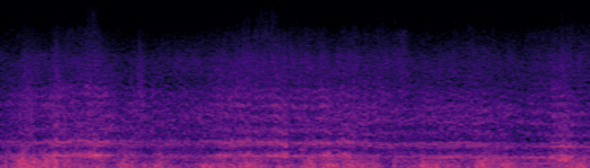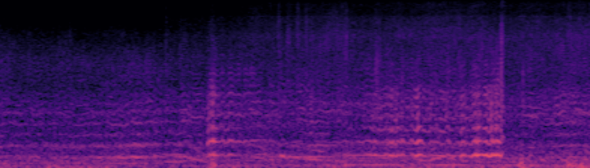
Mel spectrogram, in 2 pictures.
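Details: Continuous bee hum over a low rumble, with a wavering droning tone and its overtones. The buzz grows and fades as individual insects pass, with brief louder surges toward the end.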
